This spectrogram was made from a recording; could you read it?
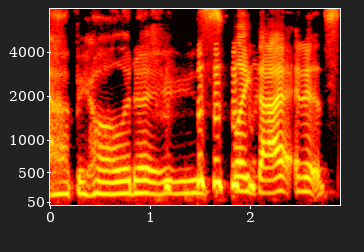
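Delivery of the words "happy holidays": cheery, deep, put-on voice dropped low. Imitating how the mother-in-law always says the holiday greeting: mock-cheerful deep voice. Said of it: "She does like the deep, like cheerful".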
